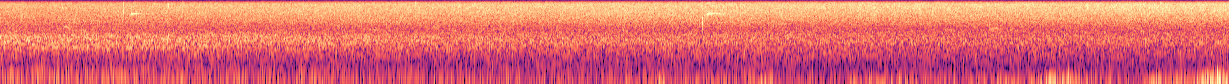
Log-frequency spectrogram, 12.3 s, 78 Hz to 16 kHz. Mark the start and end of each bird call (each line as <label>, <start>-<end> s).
unidentified bird, 1.2-1.6 s
Northern Cardinal (Cardinalis cardinalis), 7.0-7.3 s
